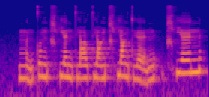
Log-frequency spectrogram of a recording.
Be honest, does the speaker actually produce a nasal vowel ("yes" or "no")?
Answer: no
